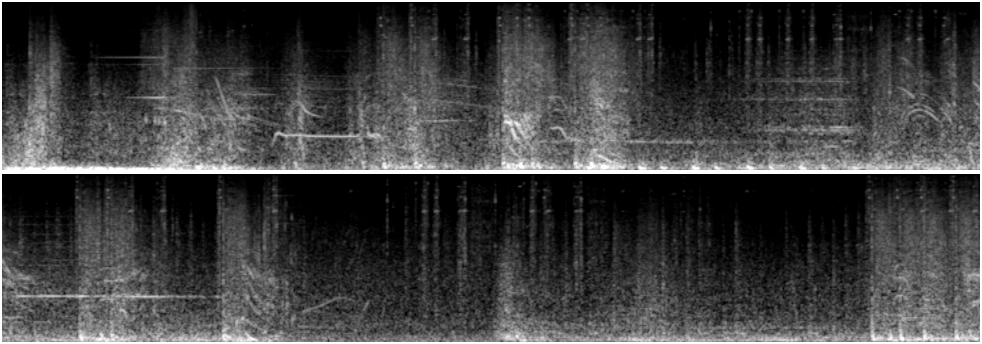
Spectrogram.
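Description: Heavy gunfire shootout in the Western video game Call of Juarez Gunslinger, with repeated loud shots and booming blasts in dense bursts across the whole stretch, mixed with ricochets and game effects.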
